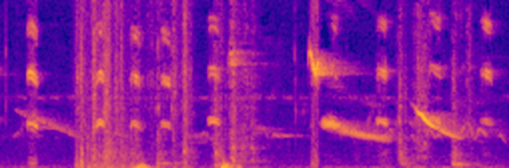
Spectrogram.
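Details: Two wild green-winged saltators competing in nature, giving several short whistled notes that slide downward, mixed with sharp high chips and loud broadband clicks and knocks.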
